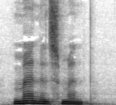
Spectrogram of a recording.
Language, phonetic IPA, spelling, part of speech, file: Ukrainian, [ˈmɛned͡ʒment], менеджмент, noun, Uk-менеджмент.ogg
- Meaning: management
